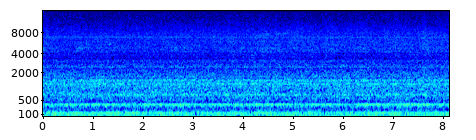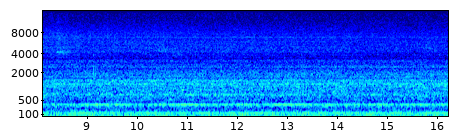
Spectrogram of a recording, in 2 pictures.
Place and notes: Krematorium Baumschulenweg, Berlin - machine drone from inside
Berlin, cemetery / crematorium Baumschulenweg, drone heard at the basement, at a metal door, coming from inside
(Sony PCM D50, Primo EM172)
